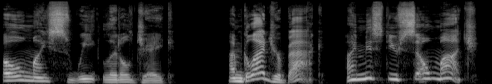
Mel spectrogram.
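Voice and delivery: gushing mother, pitch rising sharply; loving mom. Acted. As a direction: welcome your child back tenderly. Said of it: "words I heard from my mom".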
